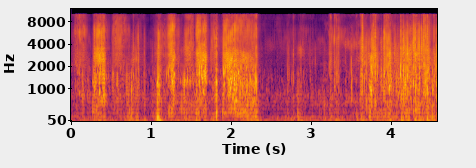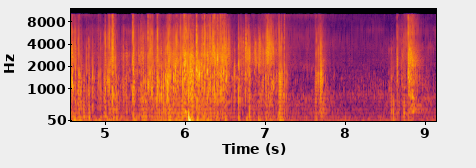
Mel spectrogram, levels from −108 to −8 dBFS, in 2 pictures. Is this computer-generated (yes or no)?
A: yes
